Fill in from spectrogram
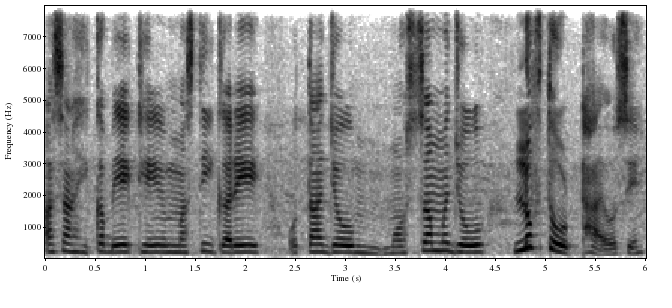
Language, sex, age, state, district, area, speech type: Sindhi, female, 30-45, Maharashtra, Mumbai Suburban, urban, spontaneous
